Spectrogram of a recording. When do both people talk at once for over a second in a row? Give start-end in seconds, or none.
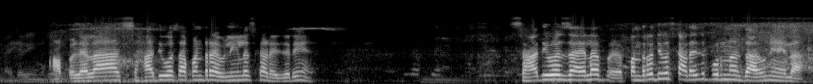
0.6-2.4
